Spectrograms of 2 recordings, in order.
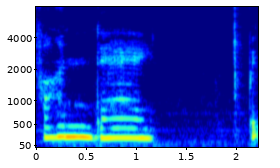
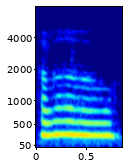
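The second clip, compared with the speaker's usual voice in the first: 1 puppet voice; 6 semitones higher, 6 dB louder than usual. Pretend. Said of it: "Say hello, Blue".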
